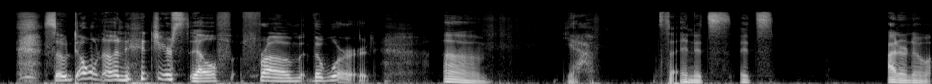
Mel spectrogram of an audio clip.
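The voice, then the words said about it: Strained voice, laughing while speaking. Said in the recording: “my voice sounds very strange right now because I'm laughing”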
